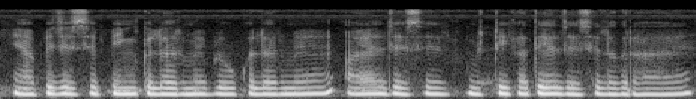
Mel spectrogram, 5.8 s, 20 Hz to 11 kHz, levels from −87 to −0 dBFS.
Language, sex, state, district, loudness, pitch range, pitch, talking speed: Hindi, female, Punjab, Pathankot, -14 LUFS, 195-210 Hz, 200 Hz, 185 wpm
